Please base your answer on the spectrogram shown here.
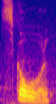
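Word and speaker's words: skål: teaches Swedish at the American Swedish Institute Kohl school scores mm-hmm that's how it's pronounced how do you spell that ska with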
